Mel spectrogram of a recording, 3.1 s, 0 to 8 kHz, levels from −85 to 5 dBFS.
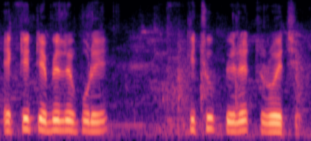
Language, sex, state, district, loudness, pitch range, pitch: Bengali, male, West Bengal, Cooch Behar, -16 LUFS, 145-170 Hz, 155 Hz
